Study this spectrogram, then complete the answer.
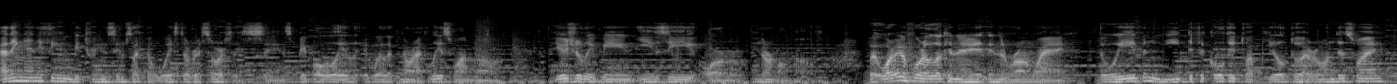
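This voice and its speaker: Music plays in the background as a man at medium pitch talks at a fairly quick pace with ordinary pitch variation. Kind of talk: scripted video essay narration.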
